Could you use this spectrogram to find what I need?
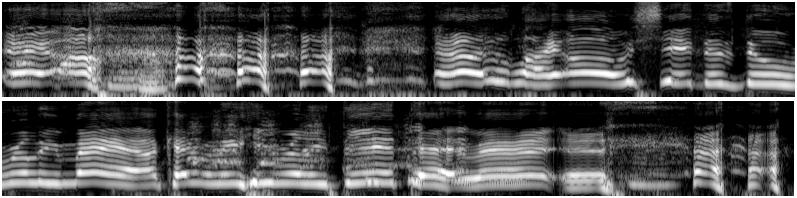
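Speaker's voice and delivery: high, loud, talking through laughter; laughing. Real, not acted. Telling his friend about the cat, laughing and loud. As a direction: still cracking up as he tells it.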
